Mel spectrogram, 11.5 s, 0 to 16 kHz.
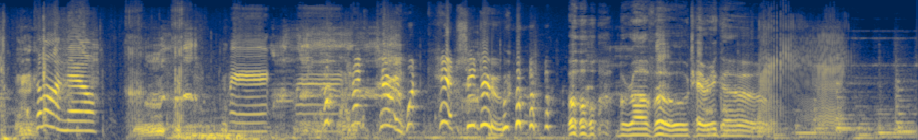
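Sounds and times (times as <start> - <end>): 
pigs oinking and grunting: 0.0 - 0.8, 1.6 - 6.1, 6.7 - 8.6, 9.4 - 10.7
speech: 0.4 - 2.2, 4.8 - 10.1
laughter: 6.1 - 8.3.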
